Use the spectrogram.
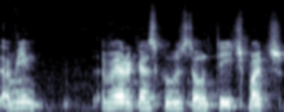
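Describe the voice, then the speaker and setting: The speaker has a Hungarian accent. Vocal fry runs through the voice. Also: woman. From grew up in US South and Midwest, Hungarian refugee family. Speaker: Hungarian refugee interviewee. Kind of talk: oral history interview. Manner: hesitant, many fillers and restarts.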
